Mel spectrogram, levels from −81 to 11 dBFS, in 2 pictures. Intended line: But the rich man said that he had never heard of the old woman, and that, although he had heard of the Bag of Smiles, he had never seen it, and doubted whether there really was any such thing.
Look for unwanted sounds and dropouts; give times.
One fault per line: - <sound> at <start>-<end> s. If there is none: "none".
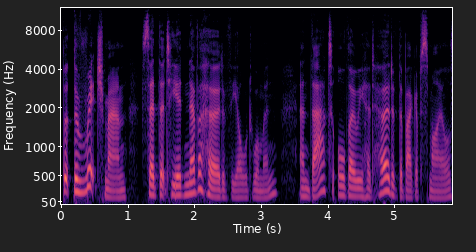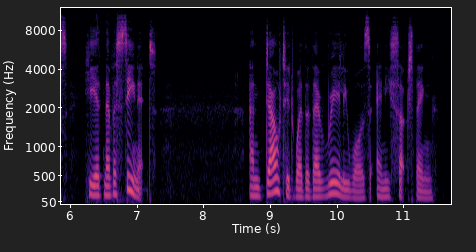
none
